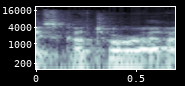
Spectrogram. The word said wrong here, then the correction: Socotra: Socotra Island in Yemen.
